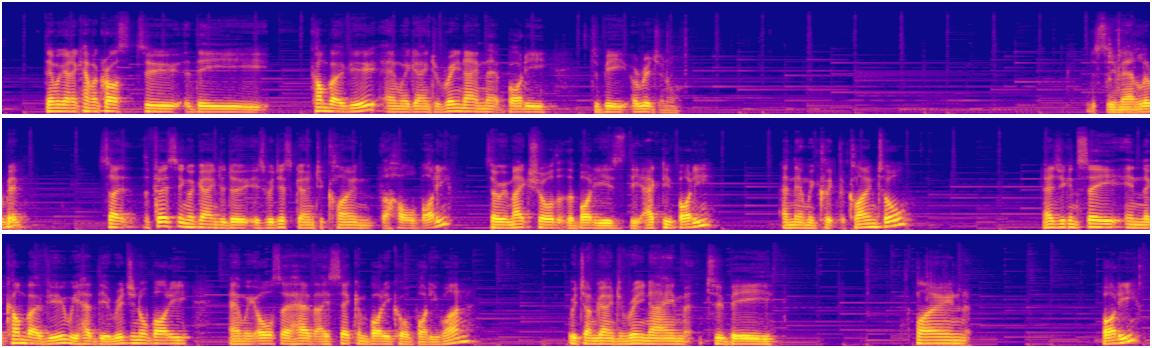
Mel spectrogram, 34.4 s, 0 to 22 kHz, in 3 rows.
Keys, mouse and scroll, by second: 5.2 F2, 6.0-7.6 typing, 10.6 f, 11.4 click, 20.1 click, 27.4 click, 30.1 F2, 30.8-32.1 typing, 33.7-34.4 typing.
